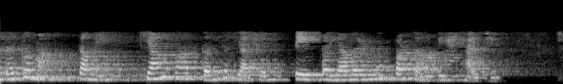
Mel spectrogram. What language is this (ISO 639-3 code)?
guj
